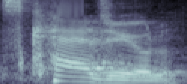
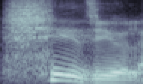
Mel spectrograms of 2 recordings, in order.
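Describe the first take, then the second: First: It is said in an American accent. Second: It is said in a British accent. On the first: "আমেরিকানরা কি বলে?" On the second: "ব্রিটিশে কি বলে?"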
